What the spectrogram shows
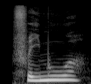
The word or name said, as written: frimurer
